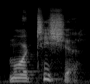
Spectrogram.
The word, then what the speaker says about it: Morticia: weirdly wonderful Morticia in The Addams Family.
